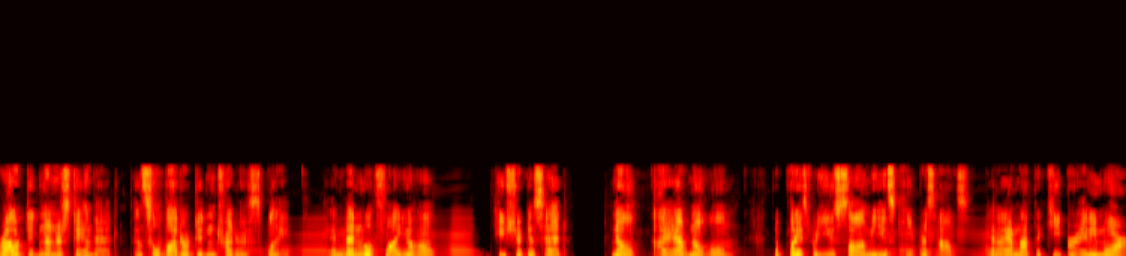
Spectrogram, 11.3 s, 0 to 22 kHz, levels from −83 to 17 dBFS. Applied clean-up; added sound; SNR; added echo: neural mask model RNNoise.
